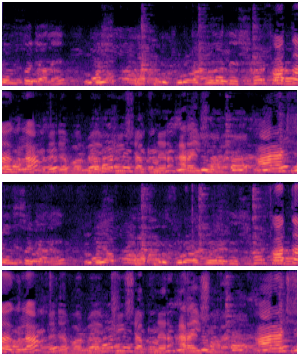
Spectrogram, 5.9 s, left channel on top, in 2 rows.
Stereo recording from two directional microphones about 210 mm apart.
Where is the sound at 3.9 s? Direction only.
25° left (ahead or behind).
